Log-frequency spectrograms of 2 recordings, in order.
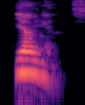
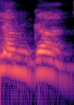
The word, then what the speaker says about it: youngins: Youngins. Youngins. Yeah. Not an I. It's a U. Yeah, it's youngins. Yeah. Okay. It's you pronounce not young guns. It's youngins.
